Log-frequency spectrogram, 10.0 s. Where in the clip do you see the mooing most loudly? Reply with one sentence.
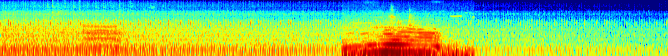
The loudest moment of the mooing is at 6 seconds.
